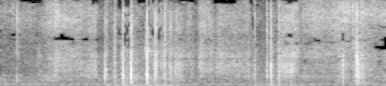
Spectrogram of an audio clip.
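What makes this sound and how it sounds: Fingertips rub and turn the thin paper pages of a small, thick book. Soft, dry rustling and crinkling come in short bursts, a cluster of brighter swishes near the start and two quieter page flips after it, over a faint steady low hum.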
